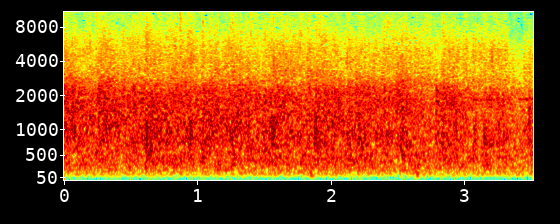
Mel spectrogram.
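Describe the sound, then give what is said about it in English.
Steady audience applause, a dense, even wash of many hands clapping at a constant moderate loudness throughout, with no voices standing out. “I don't mean to do that because you're not going to clap now.”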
